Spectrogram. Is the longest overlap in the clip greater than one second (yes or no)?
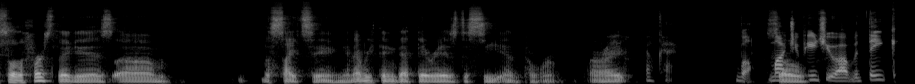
no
